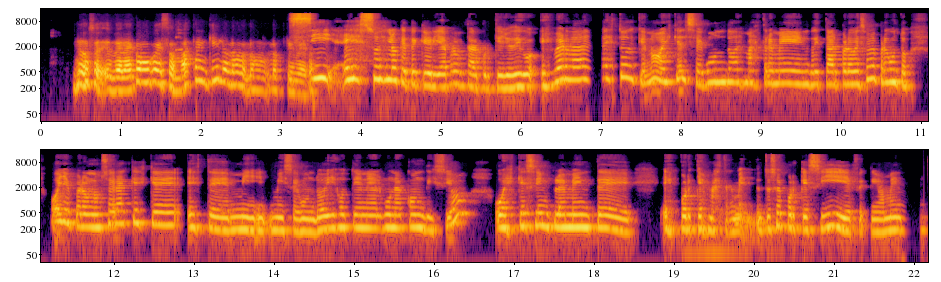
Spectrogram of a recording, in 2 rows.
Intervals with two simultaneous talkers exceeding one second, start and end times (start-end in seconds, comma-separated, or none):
none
